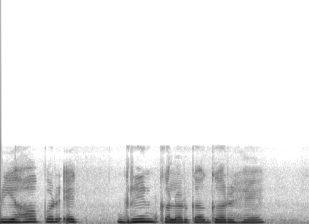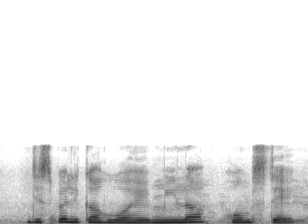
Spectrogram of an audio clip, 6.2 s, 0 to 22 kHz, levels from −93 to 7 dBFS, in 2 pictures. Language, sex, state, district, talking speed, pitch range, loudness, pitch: Hindi, female, Arunachal Pradesh, Lower Dibang Valley, 145 wpm, 225-245 Hz, -14 LUFS, 230 Hz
